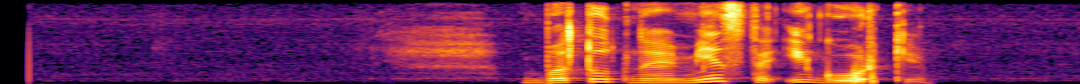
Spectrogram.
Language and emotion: Russian, neutral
